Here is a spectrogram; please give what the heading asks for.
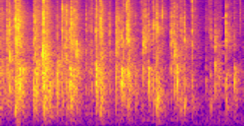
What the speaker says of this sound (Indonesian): kita beri aplaus dulu untuk Sandi dan Lydia ya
